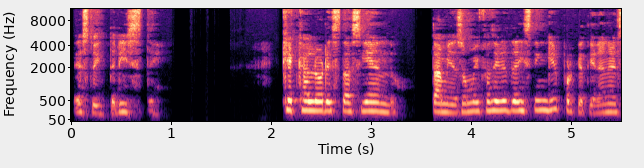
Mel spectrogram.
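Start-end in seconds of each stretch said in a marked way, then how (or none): 0.0-0.9 whispered "Estoy triste", mock sad. Shown as a demonstration. Teacher demos a sad exclamation, whispered. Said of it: "expresan una emoción". 2.1-3.3 exclamation. Shown as a demonstration. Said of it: "expresan una emoción".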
